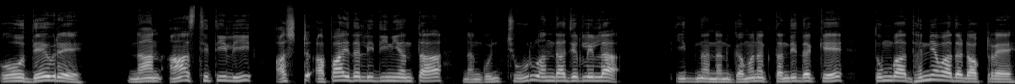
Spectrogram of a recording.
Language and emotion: Kannada, surprised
